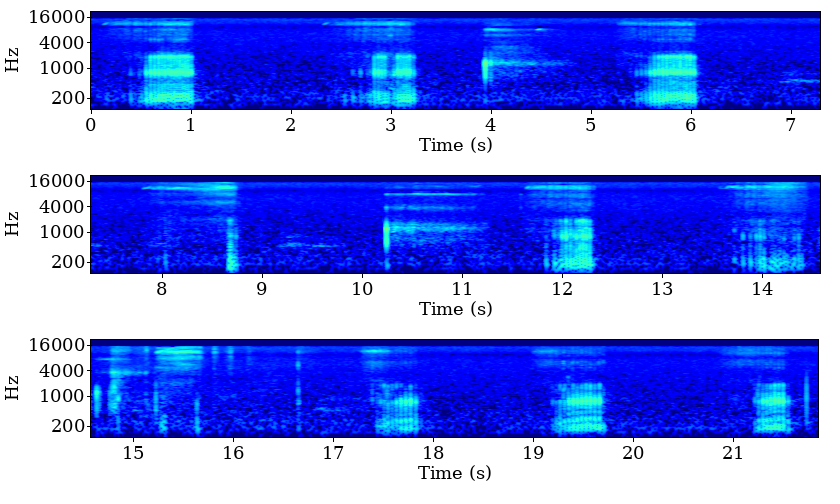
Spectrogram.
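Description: A Boston Terrier puppy snores in slow, rasping bursts every couple of seconds.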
